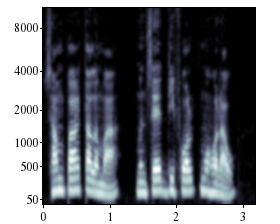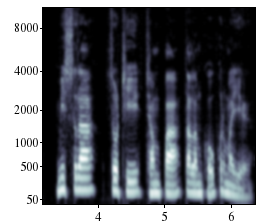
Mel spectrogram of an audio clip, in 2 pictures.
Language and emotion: Bodo, neutral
